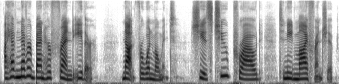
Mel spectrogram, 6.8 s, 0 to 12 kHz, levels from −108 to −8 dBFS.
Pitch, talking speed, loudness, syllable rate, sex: 235 Hz, 170 wpm, -19 LUFS, 4.4 syllables/s, female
